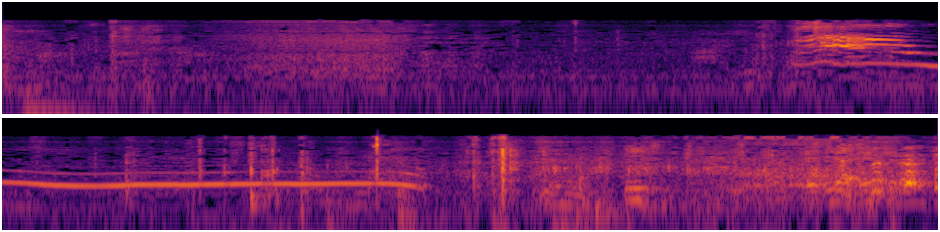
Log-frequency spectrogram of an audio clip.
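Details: Angry cat with flattened ears, filmed indoors, gives a single long sustained meow that starts high and levels into a steady drawn-out wail lasting about three seconds; people talk and shuffle around it.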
